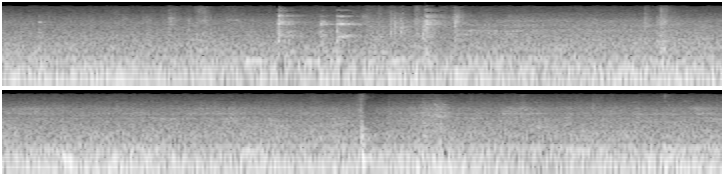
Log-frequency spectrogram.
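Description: A kitchen knife clicks and taps sharply against a cutting board a few times as tiger pufferfish is cut up, over a steady kitchen hum.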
